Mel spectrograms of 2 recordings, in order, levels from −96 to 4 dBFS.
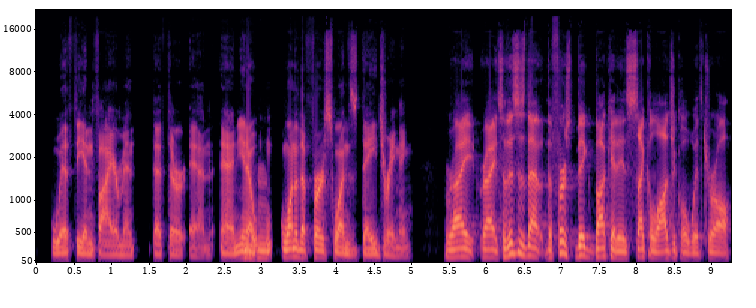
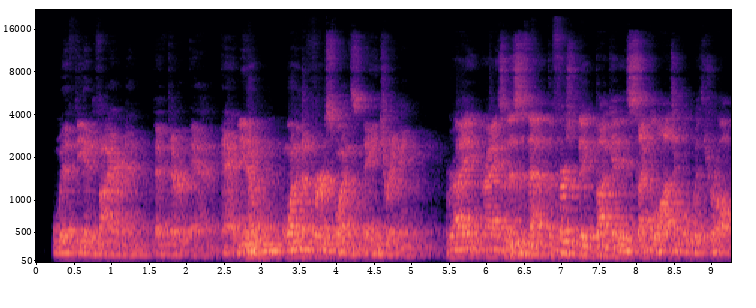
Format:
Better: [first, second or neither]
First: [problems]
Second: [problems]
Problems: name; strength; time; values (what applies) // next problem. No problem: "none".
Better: first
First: none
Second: off-mic speech; far // room echo; noticeable; dies away in 1 s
